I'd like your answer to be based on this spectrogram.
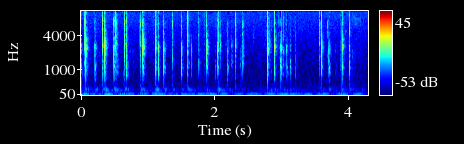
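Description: Rapid typing on a small 44-key Epomaker TH40 mechanical keyboard with an ABS plastic case, PC plate and backlit pink and white keycaps, using long painted nails and fingertips. About twenty quick, bright, clacky key presses sound in an uneven rhythm, each dying away almost instantly, over a faint steady low hum.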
